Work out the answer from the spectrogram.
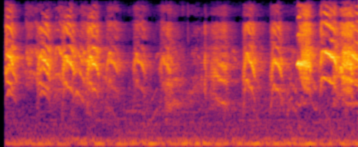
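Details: Parrots at home, many harsh squawks in quick succession, about four a second, bright and grating with slurred rising and falling notes, overlapping callers, loudest burst near the end.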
